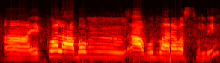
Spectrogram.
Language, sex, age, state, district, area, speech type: Telugu, female, 30-45, Telangana, Warangal, rural, spontaneous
